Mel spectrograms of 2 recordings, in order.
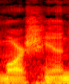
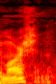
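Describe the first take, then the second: First: Said plainly, with two clear words: marsh hen. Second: Said in a Charleston accent, sounding like Martian. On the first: "you don't say marsh hen" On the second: "because she's from Charleston, ... you say Martian"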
